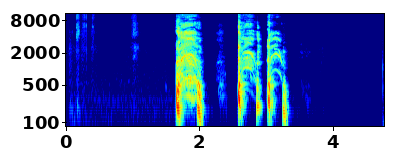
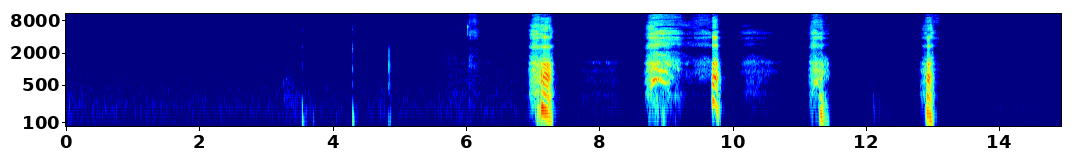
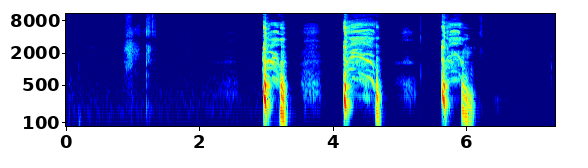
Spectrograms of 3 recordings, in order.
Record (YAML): cough_length: 4.8 s
cough_amplitude: 32768
cough_signal_mean_std_ratio: 0.27
exhalation_length: 14.9 s
exhalation_amplitude: 29139
exhalation_signal_mean_std_ratio: 0.17
three_cough_length: 7.3 s
three_cough_amplitude: 32768
three_cough_signal_mean_std_ratio: 0.2
survey_phase: beta (2021-08-13 to 2022-03-07)
age: 45-64
gender: Male
wearing_mask: 'No'
symptom_cough_any: true
symptom_shortness_of_breath: true
symptom_onset: 12 days
smoker_status: Ex-smoker
respiratory_condition_asthma: false
respiratory_condition_other: true
recruitment_source: REACT
submission_delay: 2 days
covid_test_result: Negative
covid_test_method: RT-qPCR
influenza_a_test_result: Negative
influenza_b_test_result: Negative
